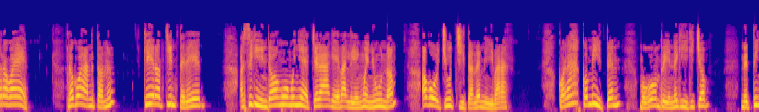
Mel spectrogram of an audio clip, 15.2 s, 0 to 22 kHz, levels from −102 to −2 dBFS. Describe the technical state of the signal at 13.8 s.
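At 13.8 s the speech sounds dull and smeared, with a warbling, fizzy edge on sustained sounds and sibilants, and nothing comes through above 9 kHz. This runs through the whole clip and is plainly audible. The likely cause is AAC compression at a low bitrate, which fits roughly 32 kbps AAC-LC. That starved the encoder, so it lowered its cut-off and quantised the remaining spectrum coarsely, leaving holes and noise-like texture.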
